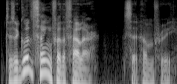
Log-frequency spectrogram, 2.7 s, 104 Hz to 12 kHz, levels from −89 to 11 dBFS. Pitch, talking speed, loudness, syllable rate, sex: 115 Hz, 205 wpm, -17 LUFS, 5.1 syllables/s, male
